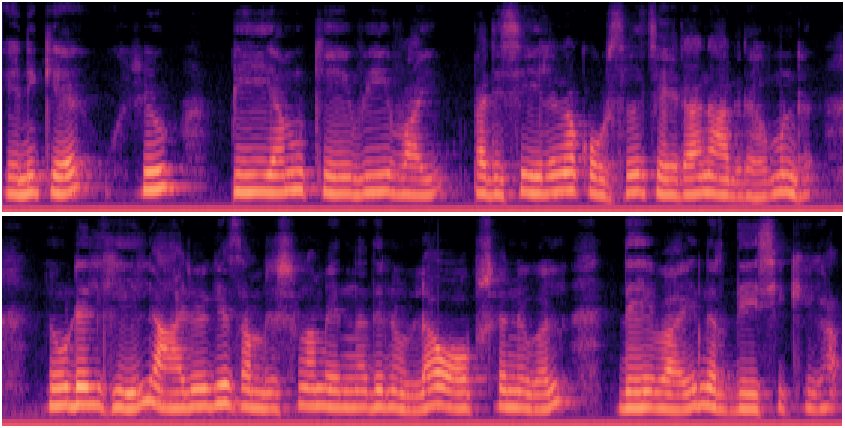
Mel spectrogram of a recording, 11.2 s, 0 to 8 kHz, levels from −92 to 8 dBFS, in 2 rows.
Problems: none marked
